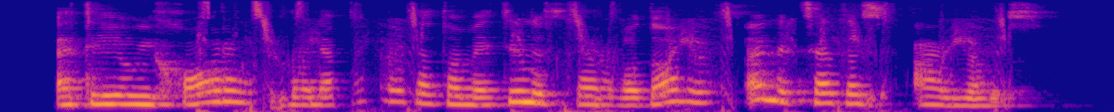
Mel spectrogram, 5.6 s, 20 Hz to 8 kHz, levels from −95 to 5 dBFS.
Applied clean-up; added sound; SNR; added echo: neural mask model DeepFilterNet 3.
